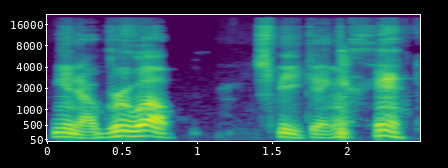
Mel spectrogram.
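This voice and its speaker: Relaxed man telling stories. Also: medium pitch, slow, no echo. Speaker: guest actor. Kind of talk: casual video call chat.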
